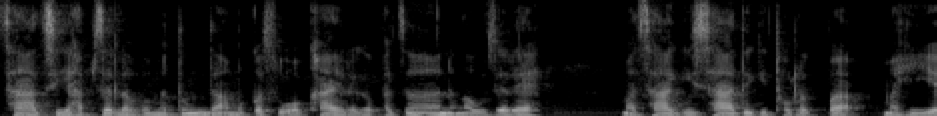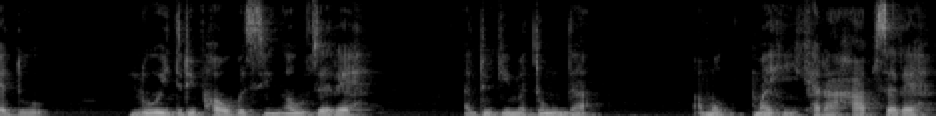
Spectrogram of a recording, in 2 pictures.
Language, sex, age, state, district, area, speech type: Manipuri, female, 60+, Manipur, Tengnoupal, rural, spontaneous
